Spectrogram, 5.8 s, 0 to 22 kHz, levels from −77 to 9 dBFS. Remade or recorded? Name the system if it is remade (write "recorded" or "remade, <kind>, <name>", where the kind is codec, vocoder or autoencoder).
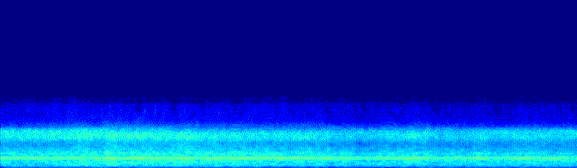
remade, vocoder, Vocos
